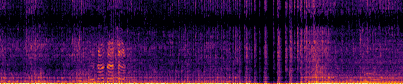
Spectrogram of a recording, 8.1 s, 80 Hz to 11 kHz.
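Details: Henry J drag car parked since 1977, first start after a battery charge: loud, deep, slightly lumpy but steady open-pipe rumble; fired easily and runs fine after long storage.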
